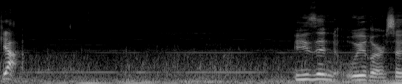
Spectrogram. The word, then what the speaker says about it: Uyghur: Uy. This is a Qain sound. Guttural G sound. Uyghur. Yeah, I have no doubts. Yeah, I have no doubts because this is a long U sound as well.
